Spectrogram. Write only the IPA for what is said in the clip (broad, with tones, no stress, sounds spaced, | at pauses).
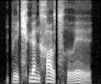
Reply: p i˧˥ t͡ɕʰ ɥ ɛ˥˧ n x ɑ˥˩ ʊ̯ t͡sʰ ɹ̩˧˥ e˥˩ ɪ̯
